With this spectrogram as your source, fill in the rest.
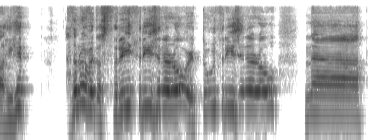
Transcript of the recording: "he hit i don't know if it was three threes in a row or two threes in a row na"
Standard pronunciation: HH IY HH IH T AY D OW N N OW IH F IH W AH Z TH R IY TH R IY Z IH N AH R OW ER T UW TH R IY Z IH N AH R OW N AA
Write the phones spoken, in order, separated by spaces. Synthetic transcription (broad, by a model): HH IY HH IH T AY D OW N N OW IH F IH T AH S TH R IY TH R IY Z IH N AH R OW ER T UW TH R IY Z IH N AH R OW N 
